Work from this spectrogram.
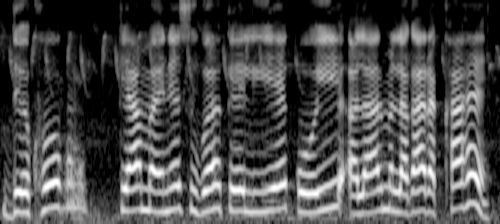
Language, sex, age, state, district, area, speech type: Hindi, female, 30-45, Uttar Pradesh, Mirzapur, rural, read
